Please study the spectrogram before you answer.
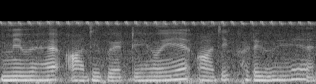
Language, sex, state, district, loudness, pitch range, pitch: Hindi, female, Uttar Pradesh, Saharanpur, -14 LUFS, 185-205 Hz, 195 Hz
